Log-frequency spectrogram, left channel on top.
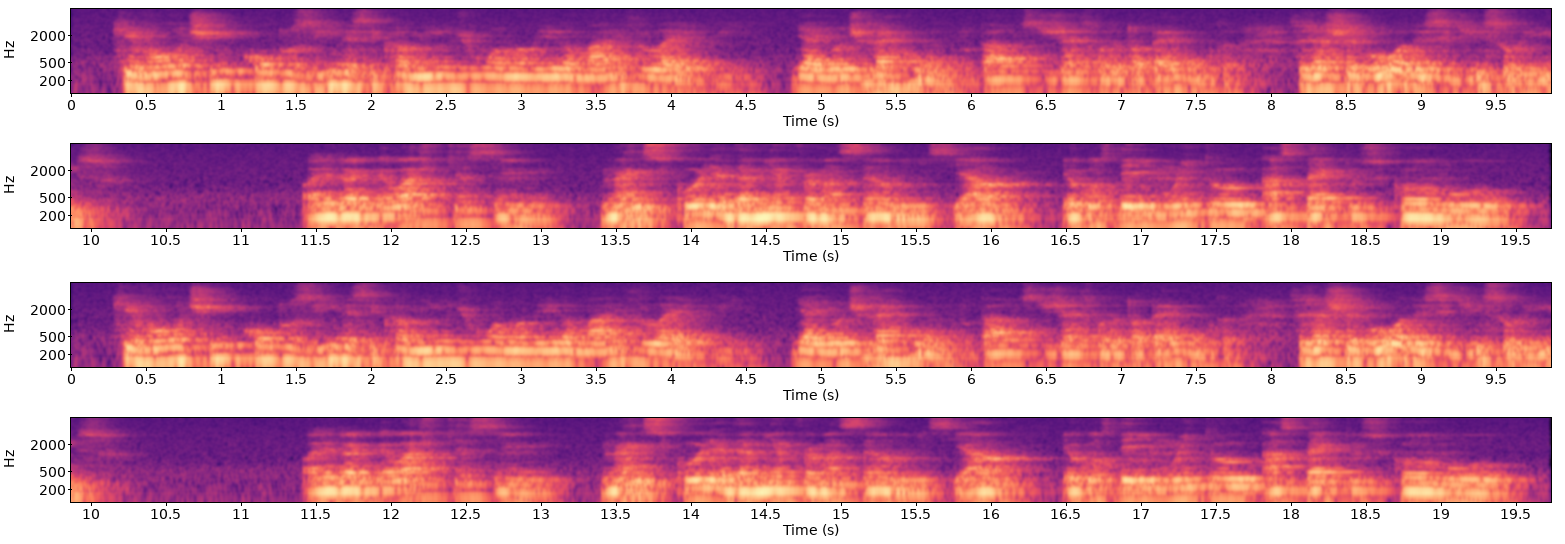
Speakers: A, on the right (about 35°); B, on the left (about 45°).
A: que vão te conduzir nesse caminho de uma maneira mais leve. E aí eu te
B: uhum.
A: pergunto, tá? Antes de já responder a tua pergunta, você já chegou a decidir sobre isso?
B: Olha, Eduardo, eu acho que assim, na escolha da minha formação inicial, eu considerei muito aspectos como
